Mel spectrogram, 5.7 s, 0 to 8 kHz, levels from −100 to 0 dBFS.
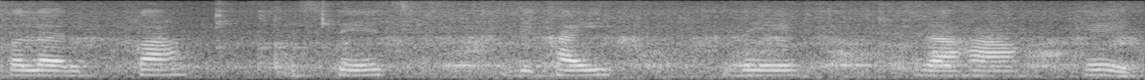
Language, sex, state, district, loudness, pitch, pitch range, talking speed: Hindi, female, Madhya Pradesh, Dhar, -18 LUFS, 185 Hz, 180-195 Hz, 75 wpm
